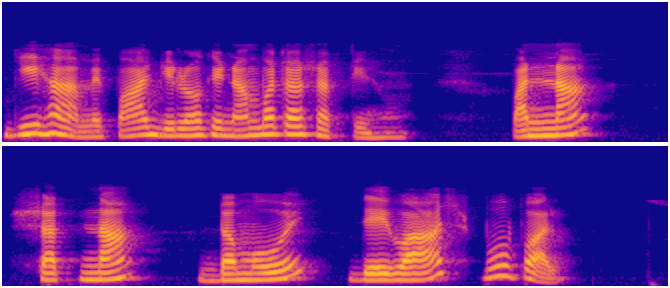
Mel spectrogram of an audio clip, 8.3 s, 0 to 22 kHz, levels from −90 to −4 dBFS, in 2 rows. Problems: none marked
